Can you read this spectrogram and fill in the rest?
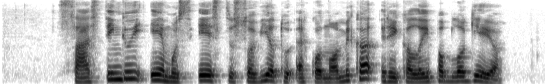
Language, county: Lithuanian, Vilnius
